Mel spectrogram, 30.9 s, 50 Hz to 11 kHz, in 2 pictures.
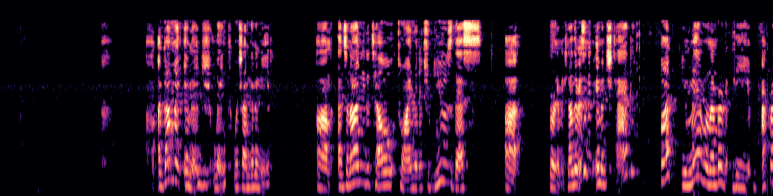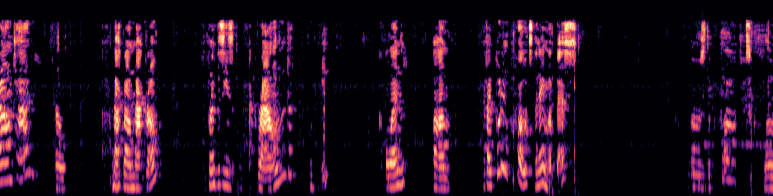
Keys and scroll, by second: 15.3 shift+9, 18.9 shift+9, 23.1 shift+;, 30.8 shift+0.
